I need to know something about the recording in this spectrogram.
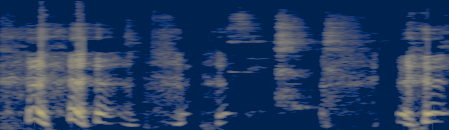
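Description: Several rough coughs break out in quick succession, mixed with breathy, voiced bursts that sound almost like laughter, loud and uneven from start to finish.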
